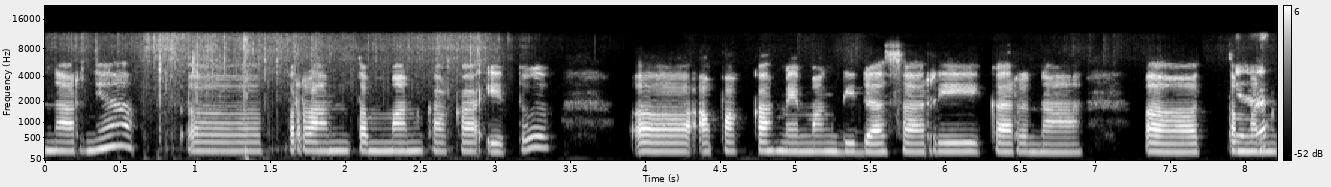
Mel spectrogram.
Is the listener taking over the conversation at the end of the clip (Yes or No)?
No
